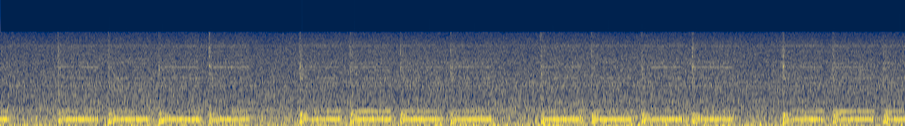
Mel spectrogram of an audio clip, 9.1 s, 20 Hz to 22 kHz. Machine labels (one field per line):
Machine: slide rail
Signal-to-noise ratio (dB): 6 dB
